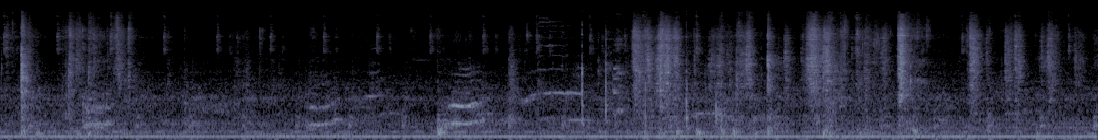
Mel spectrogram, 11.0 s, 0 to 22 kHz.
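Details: Bengal kittens from July 2022 litters squeak in short, rising, whimpering mews clustered mid-way, surrounded by rustling, clattering handling noise and a low steady hum.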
